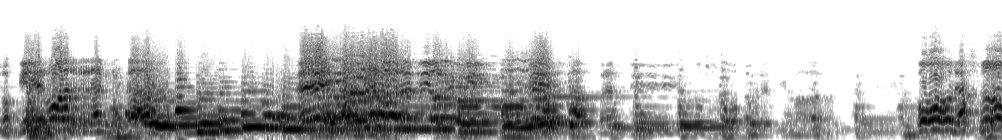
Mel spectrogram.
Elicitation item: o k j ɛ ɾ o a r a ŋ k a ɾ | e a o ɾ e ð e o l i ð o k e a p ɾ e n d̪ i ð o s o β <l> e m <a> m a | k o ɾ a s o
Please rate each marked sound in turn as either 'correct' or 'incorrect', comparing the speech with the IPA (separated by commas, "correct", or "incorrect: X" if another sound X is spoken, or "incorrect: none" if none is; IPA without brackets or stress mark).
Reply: incorrect: ɾ, incorrect: i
